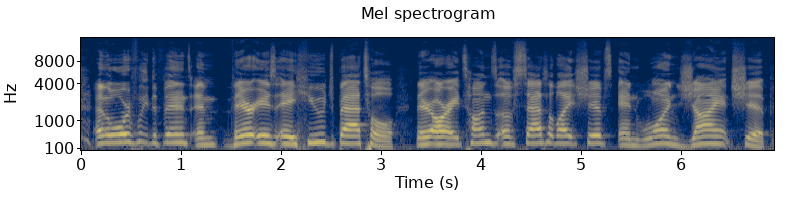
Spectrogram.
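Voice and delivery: big trailer-style build-up; epic hype narration. Real, not acted. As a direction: punch out each word for grandeur. Hyping the movie's huge battle.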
